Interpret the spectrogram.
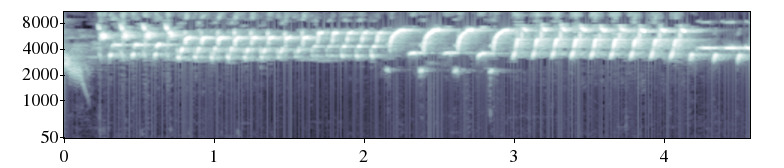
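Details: European goldfinch hybrid mule in powerful song, a dense unbroken stream of high, rapid twittering trills and liquid chirps, with rolling repeated notes and no other sounds.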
